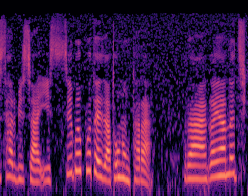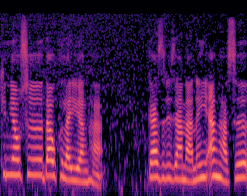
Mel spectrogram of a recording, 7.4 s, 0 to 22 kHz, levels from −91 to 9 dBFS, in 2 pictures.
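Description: Overdone noise removal runs through the whole speech clip: a noise reducer set too strong pulls individual frequency bands down whenever they sit near its noise estimate, so the background drops and breaks up into twinkling specks and the quieter parts of the voice are pulled down with it.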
